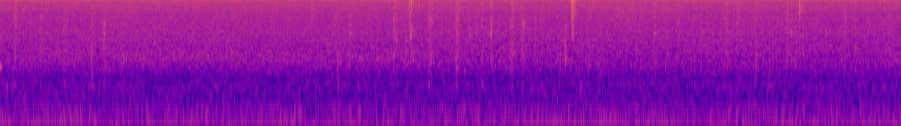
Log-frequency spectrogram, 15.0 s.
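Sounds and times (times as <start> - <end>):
person chewing food: 0.0 - 2.3, 5.2 - 14.2
steady low hum: 0.0 - 15.0.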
